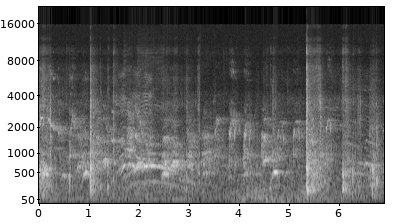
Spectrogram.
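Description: A skateboard clatters onto the pavement as a skater falls.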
